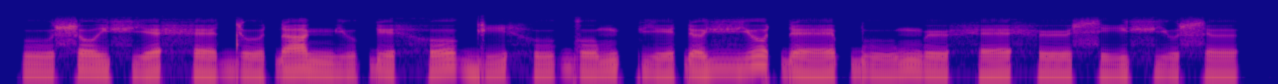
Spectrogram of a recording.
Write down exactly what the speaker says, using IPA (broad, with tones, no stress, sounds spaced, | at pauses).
u˨˩˦ s o˧ i̯ fʲ ɛ˩˥ h ɛ˨˩˦ d ʊ˨˩˦ ɗ a˧˥˧ mʲ u˩˥ ɠ ɪ˧ h o˧˥˧ ɡ i˩˥ h u˩˥ ɡ o˩˥ m pʲ e˨˩˦ ɗ ə˩˥ vʲ o˧˥˧ ɗ ɛ˨˩˦ ɓ u˨˩˦ m ø˧ h ɛ˩˥ h ø˧ s i˩˥ fʲ u˧ s ə˧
